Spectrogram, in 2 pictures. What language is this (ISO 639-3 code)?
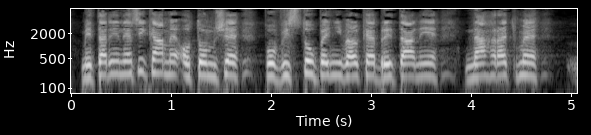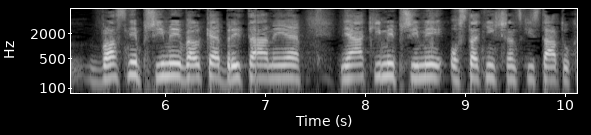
ces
